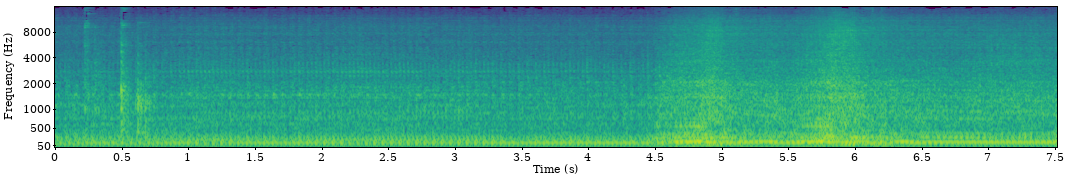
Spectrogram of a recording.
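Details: 1994 Suzuki Quadrunner 250 4×4, first start after years sitting, carb rebuilt and new air filter fitted: single-cylinder thumps at a steady idle, then two quick throttle blips pick up cleanly and settle back; it runs fine.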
